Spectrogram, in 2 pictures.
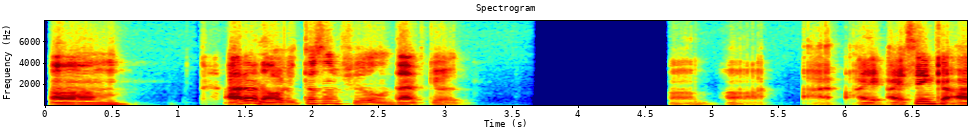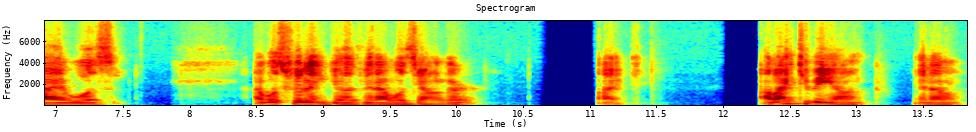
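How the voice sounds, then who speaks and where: A man in his early twenties joins a casual podcast chat, speaking at a mid pitch. He is slow and hesitant, thinking things through as he talks. The recording is dull and lo-fi. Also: big pitch swings, a little mellow. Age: 20s. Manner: thoughtful, hesitant. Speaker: podcast co-host. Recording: dull, muffled lo-fi audio.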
